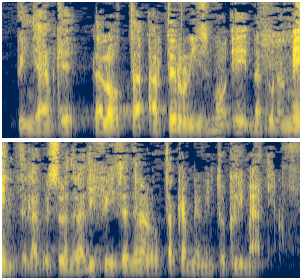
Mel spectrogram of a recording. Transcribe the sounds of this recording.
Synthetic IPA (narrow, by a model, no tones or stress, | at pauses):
kwind̪iaŋkelalɔt̪ːaʔalt̪erːoɾizmoʔenːat̪uɾalment̪elakwest̪joned̪elːad̪ifeːzaed̪ːelːalɔt̪ːaːlkambjament̪oklima̰ːt̪i̥ko̥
